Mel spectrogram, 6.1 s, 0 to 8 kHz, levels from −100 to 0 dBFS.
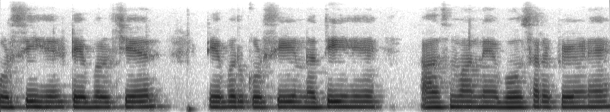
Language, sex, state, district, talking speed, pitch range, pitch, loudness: Hindi, male, Punjab, Pathankot, 135 wpm, 135-145 Hz, 140 Hz, -15 LUFS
